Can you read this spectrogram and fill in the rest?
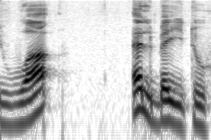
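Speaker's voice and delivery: "wa", a clear stop, then "al-baytu" with its a sounded; pause before al. Shown as a demonstration. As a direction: break between "wa" and "al-baytu". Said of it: "si je marque un arrêt".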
